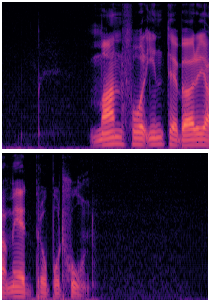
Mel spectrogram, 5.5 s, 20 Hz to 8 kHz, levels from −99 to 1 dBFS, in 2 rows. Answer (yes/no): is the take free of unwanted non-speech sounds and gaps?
yes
